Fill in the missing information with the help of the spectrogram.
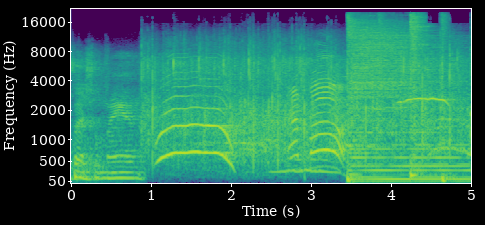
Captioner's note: cheering, clapping; slow guitar music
